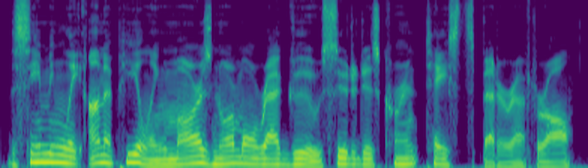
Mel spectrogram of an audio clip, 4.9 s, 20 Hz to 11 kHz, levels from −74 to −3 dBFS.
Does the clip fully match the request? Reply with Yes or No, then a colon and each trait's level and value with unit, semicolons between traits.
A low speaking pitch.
Yes: low, 110 Hz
